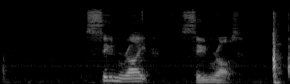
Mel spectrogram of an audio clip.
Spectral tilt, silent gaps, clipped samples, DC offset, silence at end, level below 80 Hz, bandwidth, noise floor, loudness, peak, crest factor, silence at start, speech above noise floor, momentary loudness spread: -4 dB/octave; none; under 0.1%; under 0.1%; 0.1 s; -64 dBFS; 15.5 kHz; -68 dBFS; -35 LUFS; -8 dBFS; 28 dB; 0.85 s; 33 dB; 13 LU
